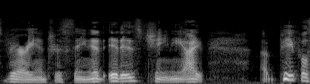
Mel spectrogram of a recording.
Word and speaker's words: Cheney: I said Uncle arv is it cheny or is it Cheney and he said my dear it's Cheney and I said oh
